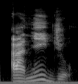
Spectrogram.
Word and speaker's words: anillo: Anillo, anillo. La sílaba tónica es ni, anillo. Elefante, elefante.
